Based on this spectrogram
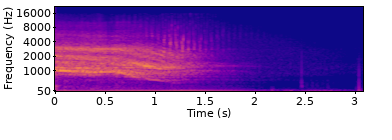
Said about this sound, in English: Now scream!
